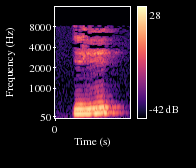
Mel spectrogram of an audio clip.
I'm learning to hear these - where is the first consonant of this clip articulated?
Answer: palate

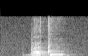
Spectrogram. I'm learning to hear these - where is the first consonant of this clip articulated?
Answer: lips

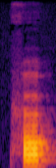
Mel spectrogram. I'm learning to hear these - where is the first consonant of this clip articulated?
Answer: throat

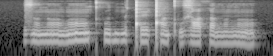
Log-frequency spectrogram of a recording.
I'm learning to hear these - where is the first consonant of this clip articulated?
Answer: tongue tip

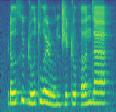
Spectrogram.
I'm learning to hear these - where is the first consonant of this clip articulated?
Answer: retroflex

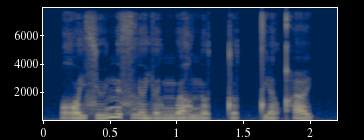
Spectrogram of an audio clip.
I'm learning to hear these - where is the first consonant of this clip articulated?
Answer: uvula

